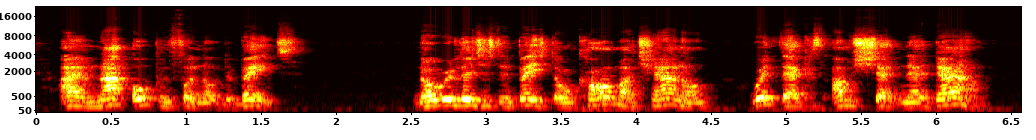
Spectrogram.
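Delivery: ordinary talk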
